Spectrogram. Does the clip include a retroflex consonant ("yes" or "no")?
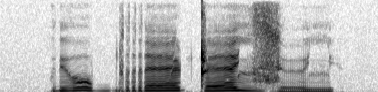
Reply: yes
